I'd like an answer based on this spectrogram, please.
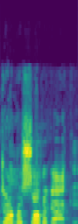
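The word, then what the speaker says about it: Derma Sotogake: Derma Sotogaki. Strong, man. Derma Sotogaki.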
